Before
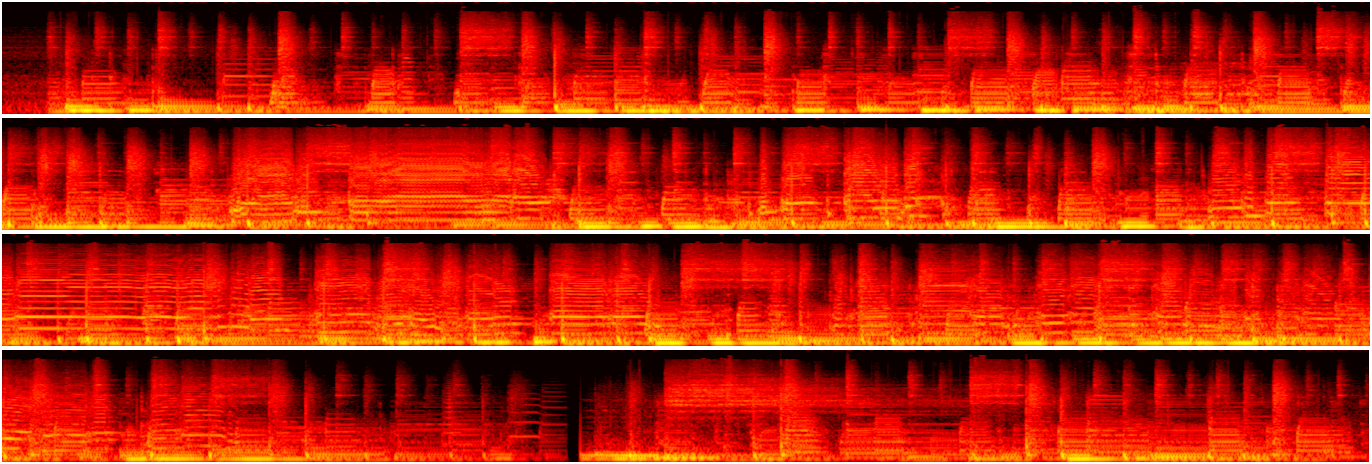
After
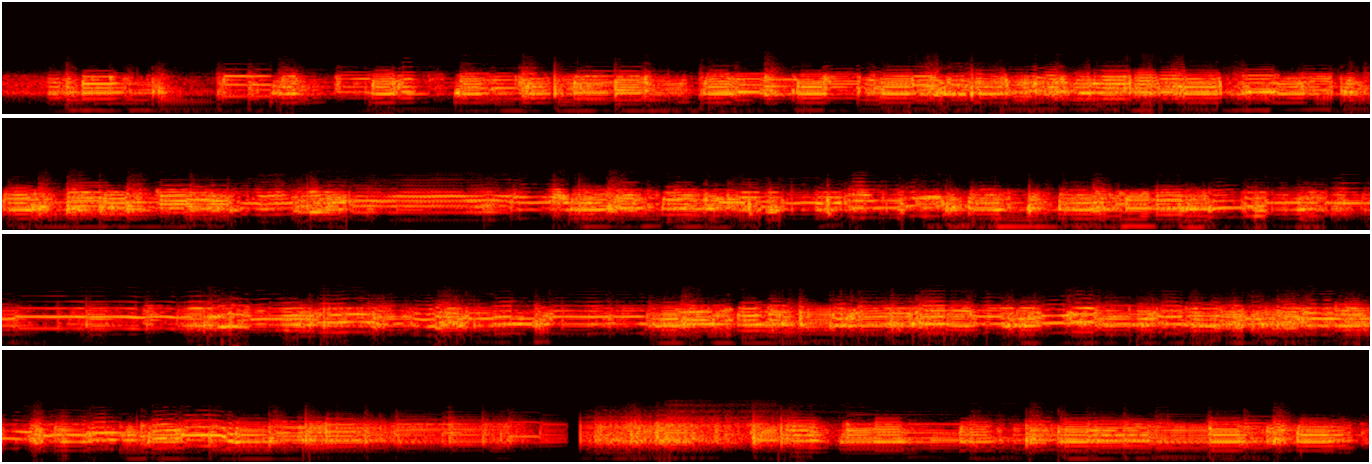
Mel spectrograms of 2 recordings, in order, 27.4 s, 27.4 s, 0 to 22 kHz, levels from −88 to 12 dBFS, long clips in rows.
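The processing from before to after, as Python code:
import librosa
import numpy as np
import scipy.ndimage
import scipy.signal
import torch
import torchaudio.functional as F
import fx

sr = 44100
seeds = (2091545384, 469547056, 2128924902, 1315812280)

y = fx.riaa(x, sr, side='playback', at=(11.45, 13.9))
y = fx.ellip_lowpass(y, sr, hz=3500.0, order=4, stop_db=40, at=(16.27, 19.53))
y = fx.spec_flatten(y, sr, power=0.63, at=(21.99, 24.46), fade=0.02)
y = fx.edit(y, sr, fx.reverse_span(start_s=4.29, length_s=2.36), tone=tone)
y = scipy.signal.sosfilt(scipy.signal.ellip(3, 1.0, 60, [640.0, 1500.0], 'bandpass', fs=sr, output='sos'), y)
y = fx.over_compress(y, sr, threshold_db=-37.0, ratio=-1.0)
y = F.gain(torch.from_numpy(y), 8.0).numpy()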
